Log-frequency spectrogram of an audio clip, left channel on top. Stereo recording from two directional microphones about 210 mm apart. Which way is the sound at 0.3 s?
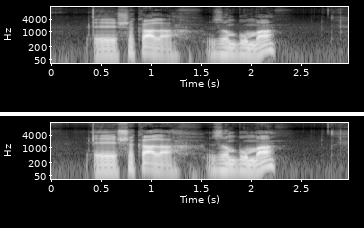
5° right (ahead or behind).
